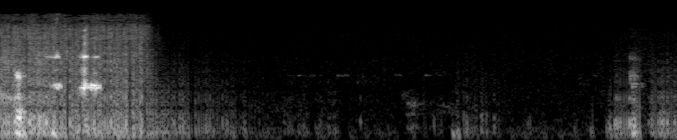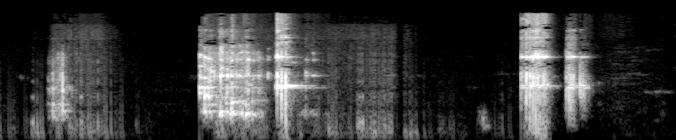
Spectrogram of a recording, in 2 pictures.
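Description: Glasses clink together in a toast in a few separate bursts, sharp and ringing, fairly loud, with short quiet gaps between each round of clinks.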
